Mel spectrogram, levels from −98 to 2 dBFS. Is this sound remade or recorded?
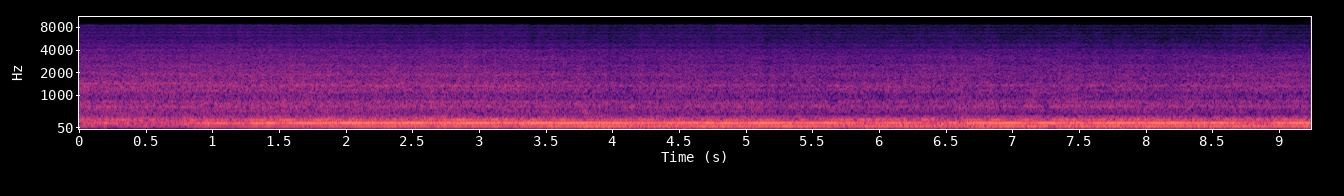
remade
